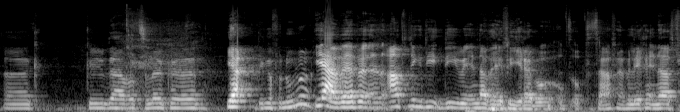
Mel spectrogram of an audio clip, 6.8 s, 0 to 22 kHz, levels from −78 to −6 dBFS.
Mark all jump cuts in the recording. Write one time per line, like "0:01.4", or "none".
none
